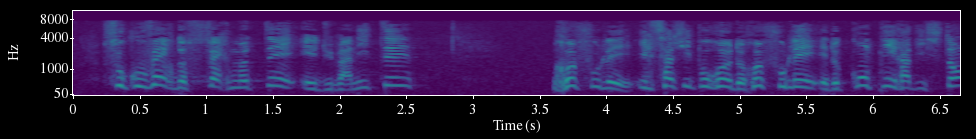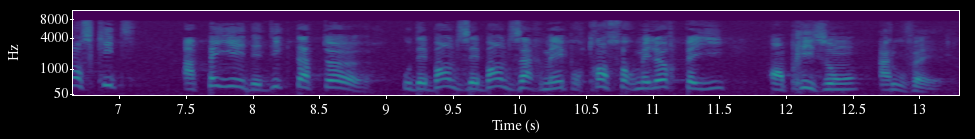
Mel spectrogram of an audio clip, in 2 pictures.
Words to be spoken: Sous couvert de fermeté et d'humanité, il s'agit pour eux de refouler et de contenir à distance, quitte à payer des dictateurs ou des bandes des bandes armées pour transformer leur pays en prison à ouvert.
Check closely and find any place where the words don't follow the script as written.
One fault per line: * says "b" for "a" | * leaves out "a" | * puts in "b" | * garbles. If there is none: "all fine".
all fine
